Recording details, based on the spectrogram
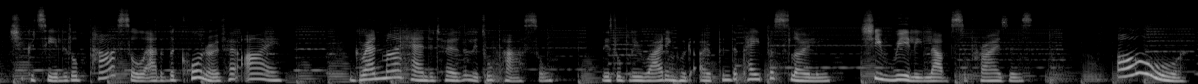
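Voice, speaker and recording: A woman reading a children's picture book aloud in an expressive read-along style, with faint music behind. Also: mid-range voice. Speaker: children's storybook narrator.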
